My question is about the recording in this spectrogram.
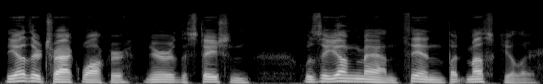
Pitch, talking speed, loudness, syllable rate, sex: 110 Hz, 155 wpm, -20 LUFS, 4.4 syllables/s, male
